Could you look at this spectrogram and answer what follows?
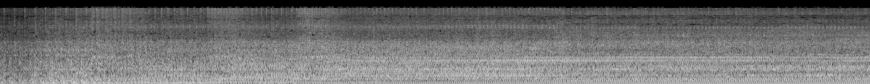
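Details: Junkyard Briggs & Stratton opposed twin at high throttle, with a breather issue: revs rise and settle into a steady, even high-speed drone with no misses or knocks; healthy running.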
